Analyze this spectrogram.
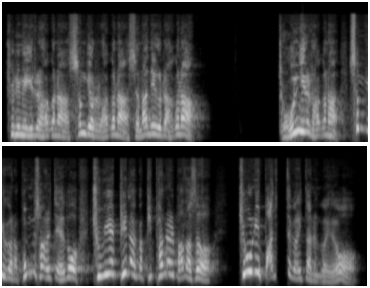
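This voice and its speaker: A middle-aged pastor preaches a Sunday sermon in a high voice. His pitch leaps and falls widely as he stacks repeated phrases. He presses his points with rhetorical questions. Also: very animated, fairly quick. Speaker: senior pastor.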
